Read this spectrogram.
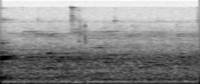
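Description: A spoon scrapes food onto a plate.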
